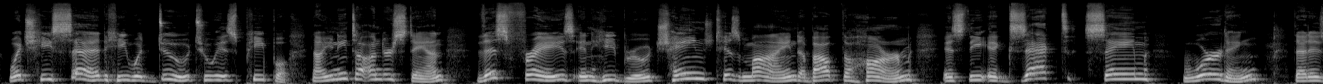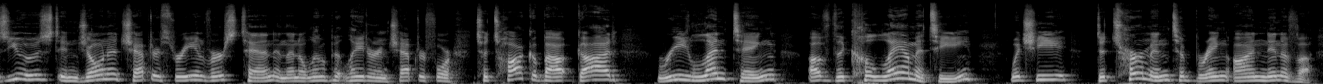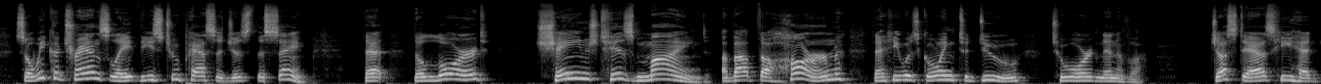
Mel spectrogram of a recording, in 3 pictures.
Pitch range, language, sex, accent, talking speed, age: 175-225 Hz, English, male, American, 140 wpm, 40-59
